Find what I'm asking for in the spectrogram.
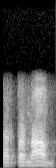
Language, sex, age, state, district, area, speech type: Maithili, male, 18-30, Bihar, Darbhanga, rural, conversation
